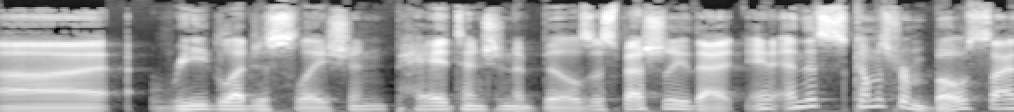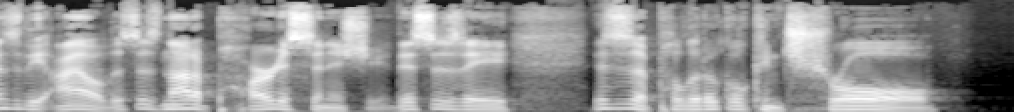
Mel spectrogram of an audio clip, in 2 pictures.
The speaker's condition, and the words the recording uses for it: No condition.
